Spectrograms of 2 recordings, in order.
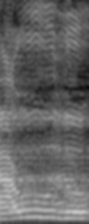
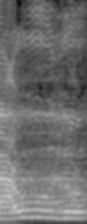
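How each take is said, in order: No difference in how they are said.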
